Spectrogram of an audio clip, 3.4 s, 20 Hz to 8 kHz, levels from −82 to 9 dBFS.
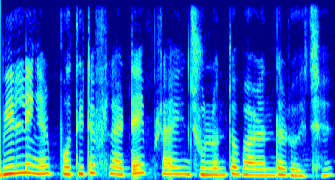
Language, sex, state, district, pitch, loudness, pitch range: Bengali, female, West Bengal, Dakshin Dinajpur, 295 Hz, -16 LUFS, 270-320 Hz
